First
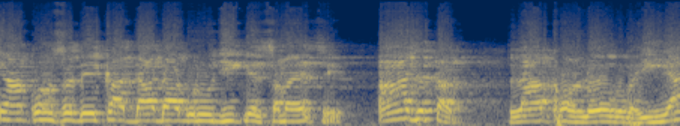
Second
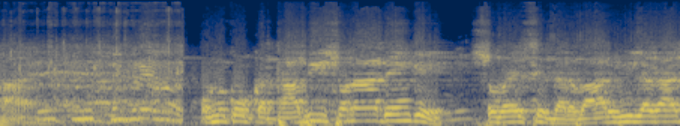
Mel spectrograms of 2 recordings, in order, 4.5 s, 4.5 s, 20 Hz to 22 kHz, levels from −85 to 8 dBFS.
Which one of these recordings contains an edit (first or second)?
second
